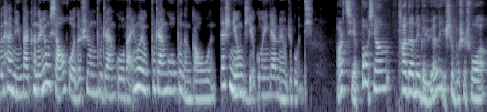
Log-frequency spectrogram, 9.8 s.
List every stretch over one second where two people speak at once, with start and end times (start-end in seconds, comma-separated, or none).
none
